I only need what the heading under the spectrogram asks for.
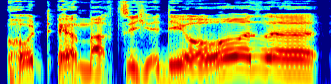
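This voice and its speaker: A man's voice: medium pitch, big pitch swings, drawn-out words, darkish tone, no echo, voice pushed up. A man voicing a fat, sunburned orphan boy who greedily taunts and bullies. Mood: taunting. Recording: slightly muffled recording.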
